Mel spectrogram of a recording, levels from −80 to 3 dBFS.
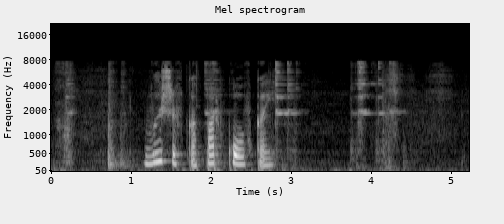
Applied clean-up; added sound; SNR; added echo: none; Chink, clink; 17 dB; none.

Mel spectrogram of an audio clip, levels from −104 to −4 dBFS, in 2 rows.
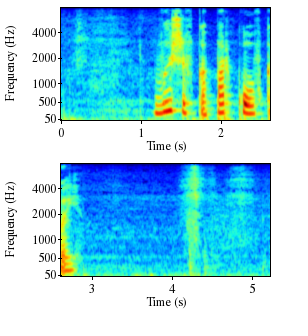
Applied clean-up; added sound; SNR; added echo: none; none; none; none.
